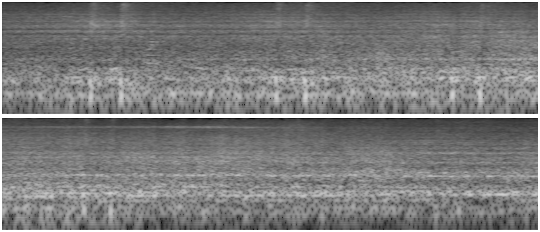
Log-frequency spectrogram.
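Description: KTX high-speed train running past the platform: a loud, steady rush and rumble of the carriages, with sharp wheel clicks over the rails in the first few seconds. A steady hum grows in the second half as the power car at the end of the train approaches.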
